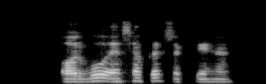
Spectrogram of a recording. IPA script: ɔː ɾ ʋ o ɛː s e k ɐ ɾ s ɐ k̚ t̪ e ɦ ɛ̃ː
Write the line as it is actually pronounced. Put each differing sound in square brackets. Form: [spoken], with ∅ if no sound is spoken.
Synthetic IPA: ɔː ɾ ʋ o ɛː s [a] k ɐ ɾ s ɐ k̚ t̪ e ɦ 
